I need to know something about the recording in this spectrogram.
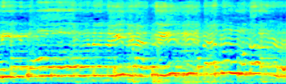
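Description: Qawwali: male voices singing long, wavering, ornamented lines over sustained harmonium notes.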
